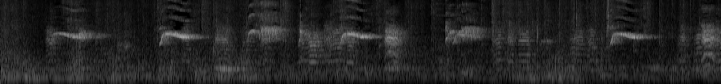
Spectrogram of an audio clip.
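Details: European goldfinch singing: short bursts of bright, tinkling twitters with clear high whistled notes, repeated about every second or so across the phrase, with faint rustling between bursts.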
